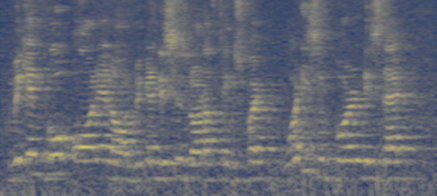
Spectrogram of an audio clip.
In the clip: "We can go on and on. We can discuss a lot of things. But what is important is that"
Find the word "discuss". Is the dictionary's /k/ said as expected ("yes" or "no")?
no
